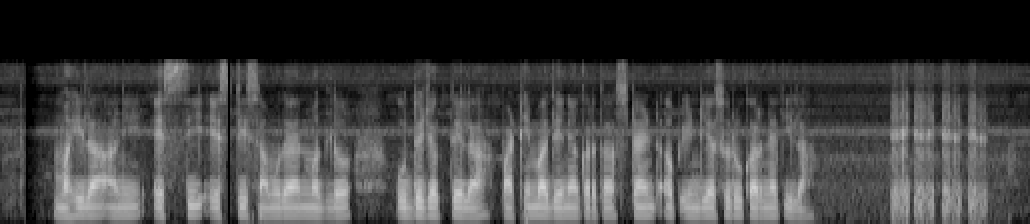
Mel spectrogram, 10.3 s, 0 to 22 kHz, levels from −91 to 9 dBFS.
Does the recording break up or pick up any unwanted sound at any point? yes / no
yes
